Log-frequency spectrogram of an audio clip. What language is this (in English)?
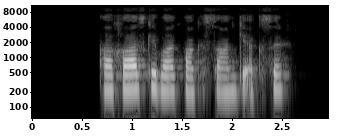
Urdu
